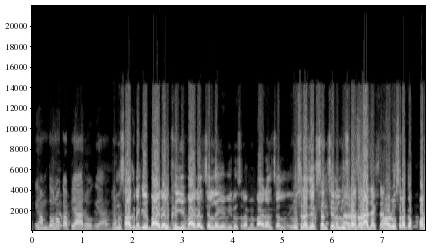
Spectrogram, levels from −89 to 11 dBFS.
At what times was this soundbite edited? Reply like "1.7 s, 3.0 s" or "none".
1.7 s, 5.2 s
